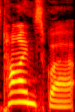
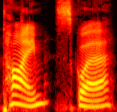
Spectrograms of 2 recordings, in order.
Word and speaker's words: Times Square: no s there is there's two s's yeah as in it's Times Square I don't think people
